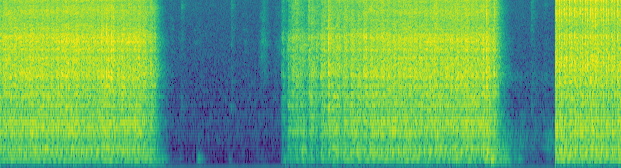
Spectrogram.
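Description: Sewing machine stitching a gathered net ruffle onto fabric in three runs. The first lasts about a second and a half, and after a pause the second lasts about two seconds. A third starts near the end.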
